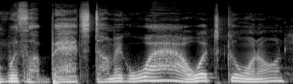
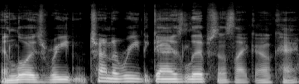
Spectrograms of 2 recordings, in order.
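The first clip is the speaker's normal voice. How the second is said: ordinary talk, nothing marked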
